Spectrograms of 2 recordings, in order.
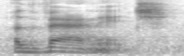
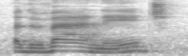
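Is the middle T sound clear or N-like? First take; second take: N-like; N-like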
